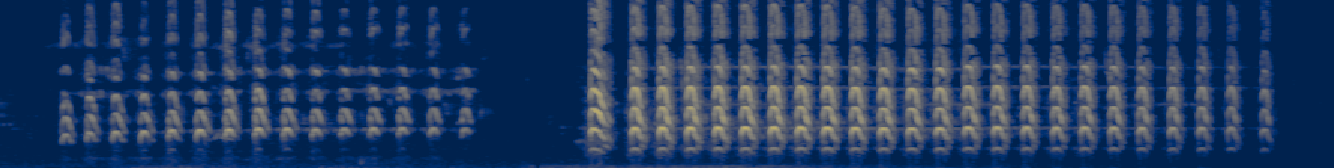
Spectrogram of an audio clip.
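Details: Southern Lapwing (quero-quero) giving a rapid series of harsh, strident notes, about thirteen evenly spaced, then after a one-second pause a louder, quicker run of about twenty similar notes. The background is quiet, with no other sounds.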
